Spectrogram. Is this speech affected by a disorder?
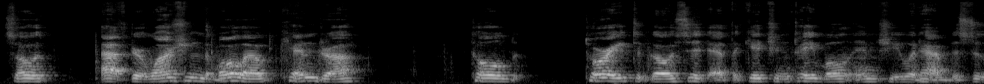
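Yes: cerebral palsy.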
